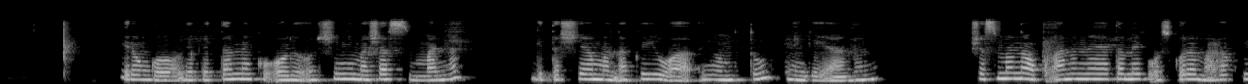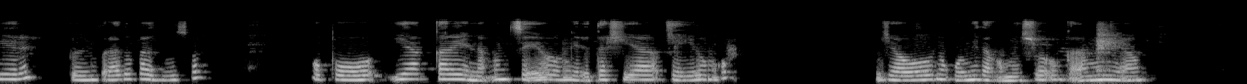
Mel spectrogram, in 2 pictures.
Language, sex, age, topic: Oshiwambo, female, 36-49, agriculture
